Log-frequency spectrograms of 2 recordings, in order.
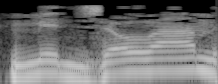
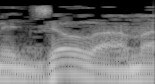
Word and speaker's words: midazolam: The justices decide that the sedative, how do you pronounce this, Kenny? Midzolam, is that it? M-I-D-A-Z-O-L-A-M, Midzolam, I believe.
